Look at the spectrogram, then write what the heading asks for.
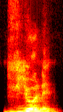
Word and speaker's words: violet: It's vi vi okay vi the t is not pronounced v.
